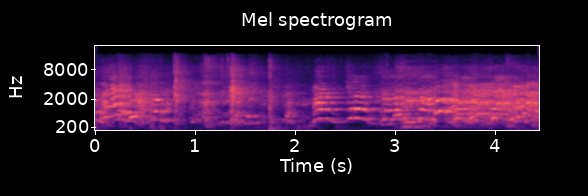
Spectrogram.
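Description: Voices with chuckling laughter from a small live audience, and a few sharp claps about one to two seconds in.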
